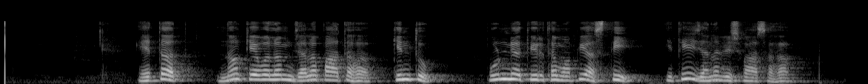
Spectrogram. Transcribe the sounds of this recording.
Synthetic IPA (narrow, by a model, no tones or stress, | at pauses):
et̪ɐt̪ | nɐkeːʋɐlɐmd͡ʒɐlɐpaːt̪ɐɦɐ̆kint̪u | puɳjɐt̪iɾt̪ʰɐmɐpiɐst̪iː | t̪id͡ʒɐnɐʋiʃʋaːsɐɦɐ̆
